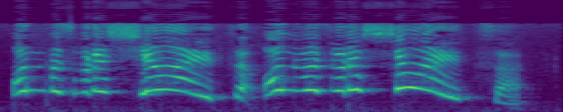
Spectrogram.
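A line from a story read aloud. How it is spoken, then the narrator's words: Shouting. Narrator (Russian): она закричала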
